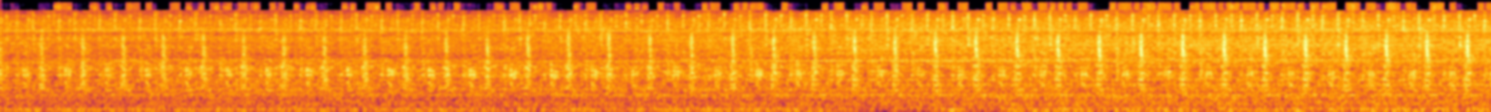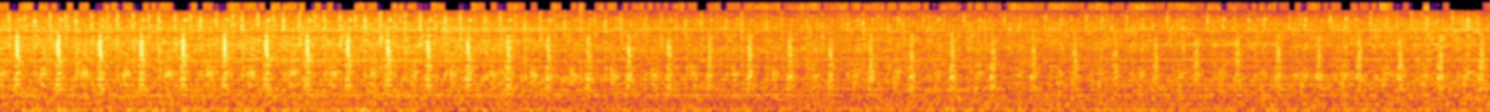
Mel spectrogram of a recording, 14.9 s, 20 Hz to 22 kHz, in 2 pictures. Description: 2012 1500 5.7 Hemi V8 with knocking sound. Either from manifold or lifters.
